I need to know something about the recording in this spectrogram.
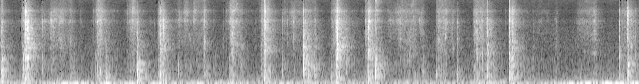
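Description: A deck of oracle cards being shuffled by hand: a run of irregular, quick card snaps and slides.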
